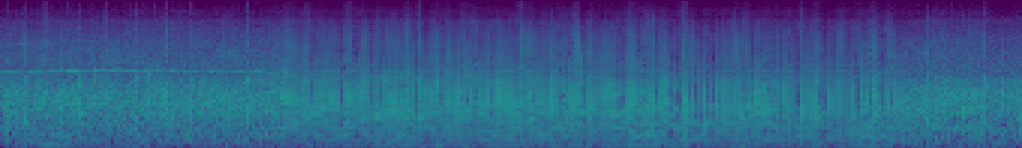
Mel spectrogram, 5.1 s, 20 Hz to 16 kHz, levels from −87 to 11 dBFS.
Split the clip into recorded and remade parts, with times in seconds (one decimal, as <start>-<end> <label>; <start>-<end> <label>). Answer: 0.0-1.4 recorded; 1.4-4.5 remade; 4.5-5.1 recorded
